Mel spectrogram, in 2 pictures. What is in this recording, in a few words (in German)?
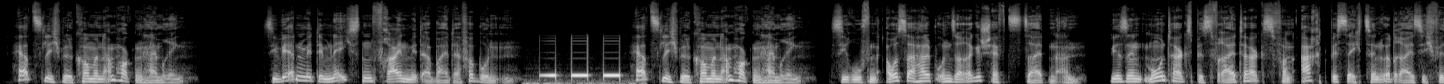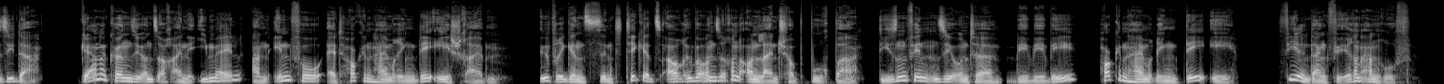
Telefonansage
